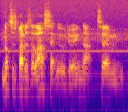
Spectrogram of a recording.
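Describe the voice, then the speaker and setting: A middle-aged Englishman with a fairly low voice talks through a technical job at a workbench. He is halting and unscripted, thinking aloud as he goes. There is some noise and hum behind him. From England. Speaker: radio engineer demonstrating repairs. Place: indoor workbench, voice off camera. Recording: noticeable background noise with hum.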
